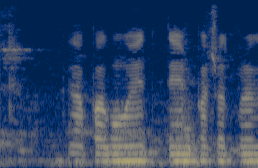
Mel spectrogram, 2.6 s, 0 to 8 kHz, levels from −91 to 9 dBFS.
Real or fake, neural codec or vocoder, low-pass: real; none; 7.2 kHz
